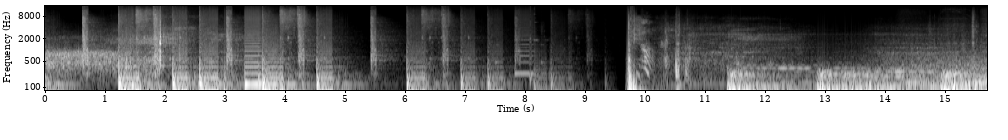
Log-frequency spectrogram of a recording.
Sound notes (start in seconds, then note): 1.2 upbeat music continues; 9.8 fist whacks; 11.4 tense music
